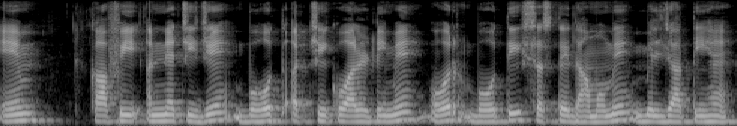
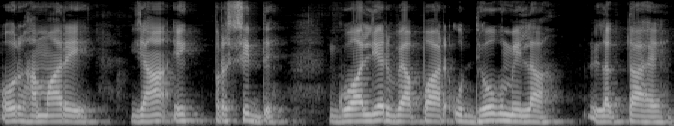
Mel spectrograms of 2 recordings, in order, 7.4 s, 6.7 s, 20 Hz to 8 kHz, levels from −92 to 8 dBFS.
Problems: background sounds at intervals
